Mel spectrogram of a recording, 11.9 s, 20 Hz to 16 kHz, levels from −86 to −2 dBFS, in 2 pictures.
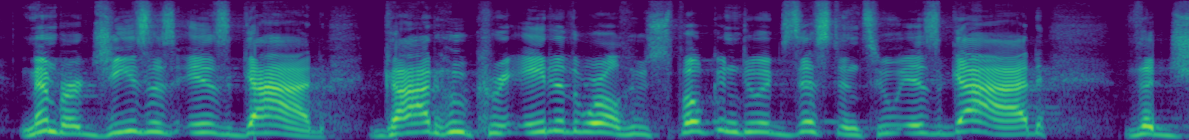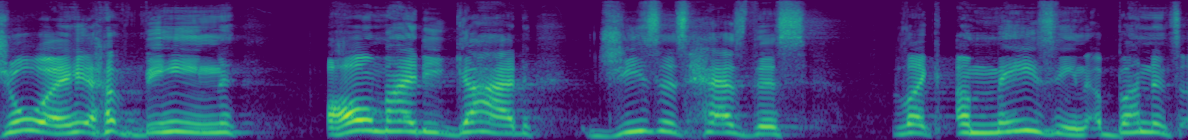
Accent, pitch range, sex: American, 190-245 Hz, male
